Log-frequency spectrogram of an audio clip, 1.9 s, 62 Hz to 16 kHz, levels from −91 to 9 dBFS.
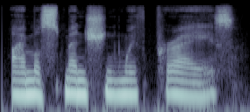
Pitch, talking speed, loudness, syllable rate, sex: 150 Hz, 160 wpm, -21 LUFS, 4.2 syllables/s, male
